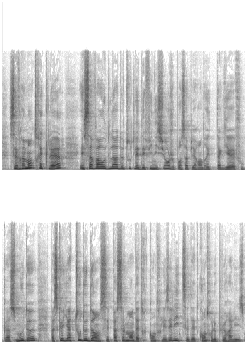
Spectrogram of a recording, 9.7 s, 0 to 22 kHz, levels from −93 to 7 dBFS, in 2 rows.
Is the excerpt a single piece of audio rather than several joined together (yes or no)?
yes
